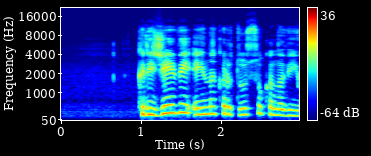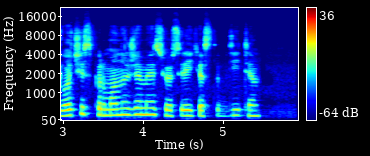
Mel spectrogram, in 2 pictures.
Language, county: Lithuanian, Vilnius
